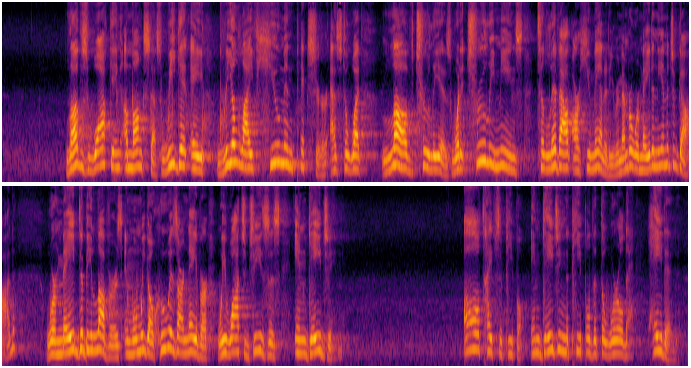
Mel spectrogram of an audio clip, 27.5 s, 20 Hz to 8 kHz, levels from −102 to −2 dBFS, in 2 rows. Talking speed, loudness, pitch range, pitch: 135 wpm, -28 LUFS, 170-210 Hz, 190 Hz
